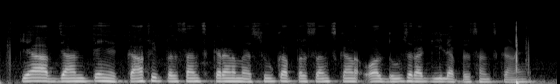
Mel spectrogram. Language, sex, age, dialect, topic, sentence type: Hindi, male, 25-30, Awadhi Bundeli, agriculture, statement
